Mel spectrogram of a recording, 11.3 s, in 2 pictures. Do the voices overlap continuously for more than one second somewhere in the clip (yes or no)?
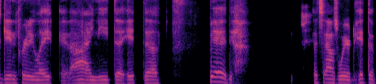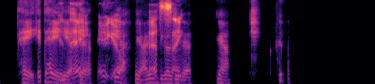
yes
